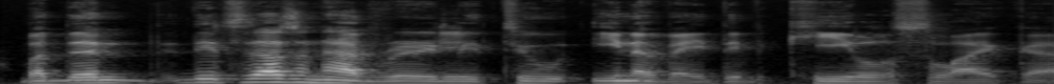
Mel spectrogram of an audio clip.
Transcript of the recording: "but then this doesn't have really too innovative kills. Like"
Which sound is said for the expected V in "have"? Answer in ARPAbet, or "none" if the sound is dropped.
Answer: V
